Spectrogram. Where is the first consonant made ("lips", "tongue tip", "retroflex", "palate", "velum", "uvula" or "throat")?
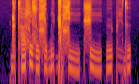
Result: retroflex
